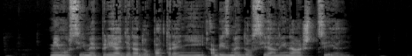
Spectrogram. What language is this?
Slovak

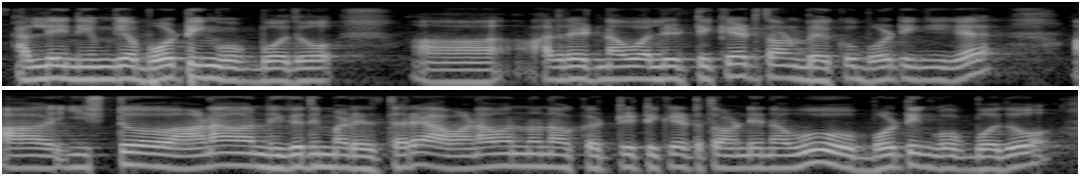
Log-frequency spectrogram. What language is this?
Kannada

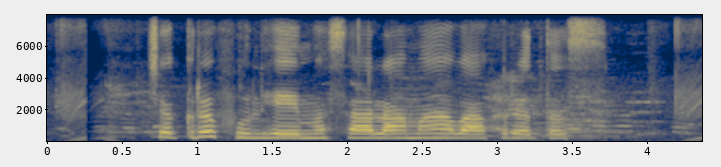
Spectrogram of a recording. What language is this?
Marathi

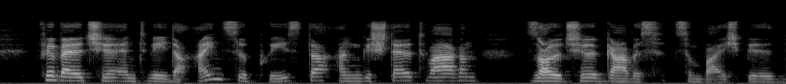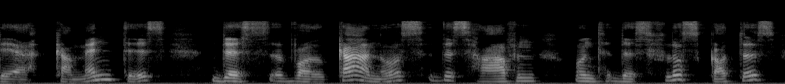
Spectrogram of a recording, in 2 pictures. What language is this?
German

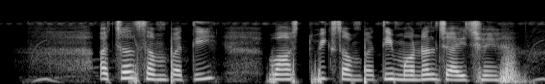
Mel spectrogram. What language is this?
Maithili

